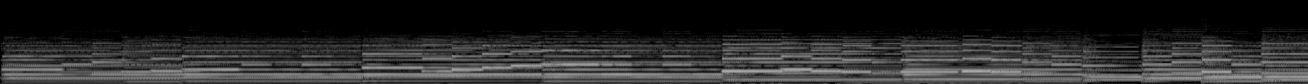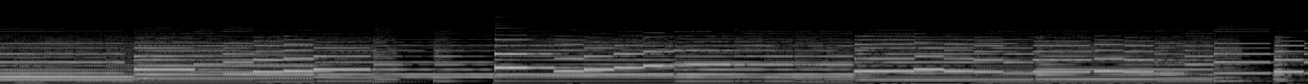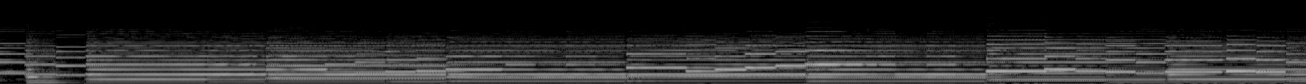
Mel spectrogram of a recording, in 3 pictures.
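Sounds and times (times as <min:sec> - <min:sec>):
saxophone quartet playing a minuet: 0:00.0 - 0:39.2.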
